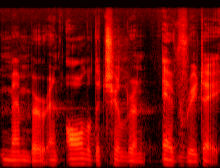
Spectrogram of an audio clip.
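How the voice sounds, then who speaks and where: Speaking in a Swedish accent, a man keeps a moderate pace. His pitch is fairly low and his intonation fairly even. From Sweden. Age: 40s. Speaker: pastor. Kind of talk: interview.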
